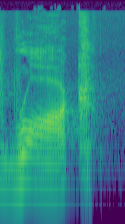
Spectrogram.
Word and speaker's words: Rock: My name is Rock.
